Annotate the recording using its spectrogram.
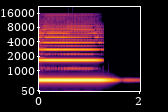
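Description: Public-address microphone feedback: a loud, steady howl at one pitch that holds for about a second and a half, then falls away to a faint ring.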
